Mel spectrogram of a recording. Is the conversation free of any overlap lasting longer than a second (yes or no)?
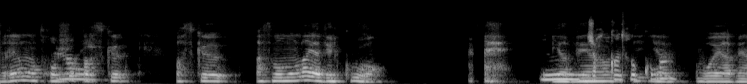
no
